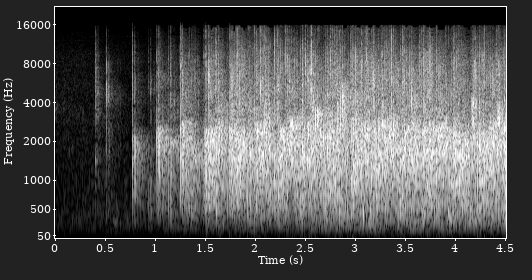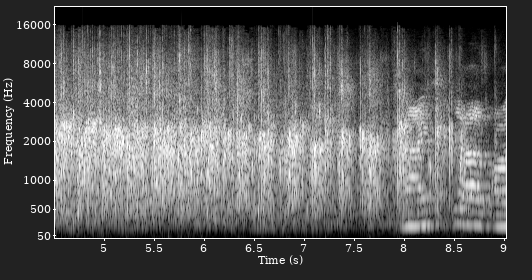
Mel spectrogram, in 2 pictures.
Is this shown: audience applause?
yes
